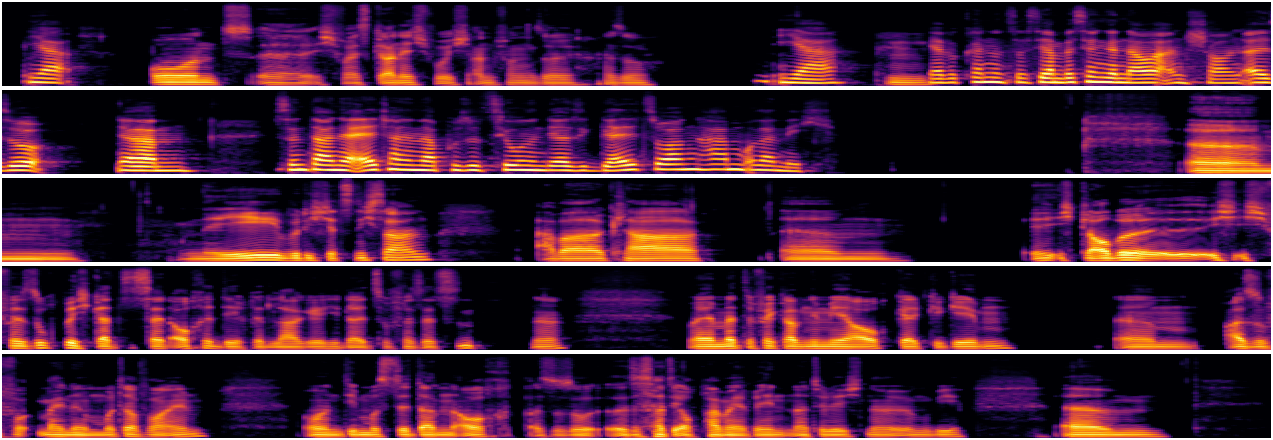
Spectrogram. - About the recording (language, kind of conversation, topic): German, advice, Wie kann ich meine Schulden unter Kontrolle bringen und wieder finanziell sicher werden?
- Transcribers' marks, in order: drawn out: "Ähm"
